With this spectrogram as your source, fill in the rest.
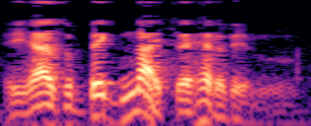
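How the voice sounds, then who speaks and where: An actor playing a smooth, commanding radio producer with a sinister edge, in a 1940s radio drama. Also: male voice, fairly low pitch, very animated, normal speed, rough recording. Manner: suave, commanding.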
